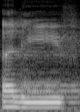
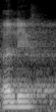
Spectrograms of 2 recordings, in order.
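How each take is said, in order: First: The word is stretched out and drawn long. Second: The word is cut off with a sudden jerk. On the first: "इसको हमने खींच के नहीं पढ़ना ... ये गलत हो जाएगा" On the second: "झटका भी नहीं देना ... ये भी गलत है"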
